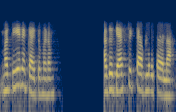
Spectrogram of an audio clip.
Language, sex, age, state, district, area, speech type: Kannada, female, 30-45, Karnataka, Hassan, rural, conversation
